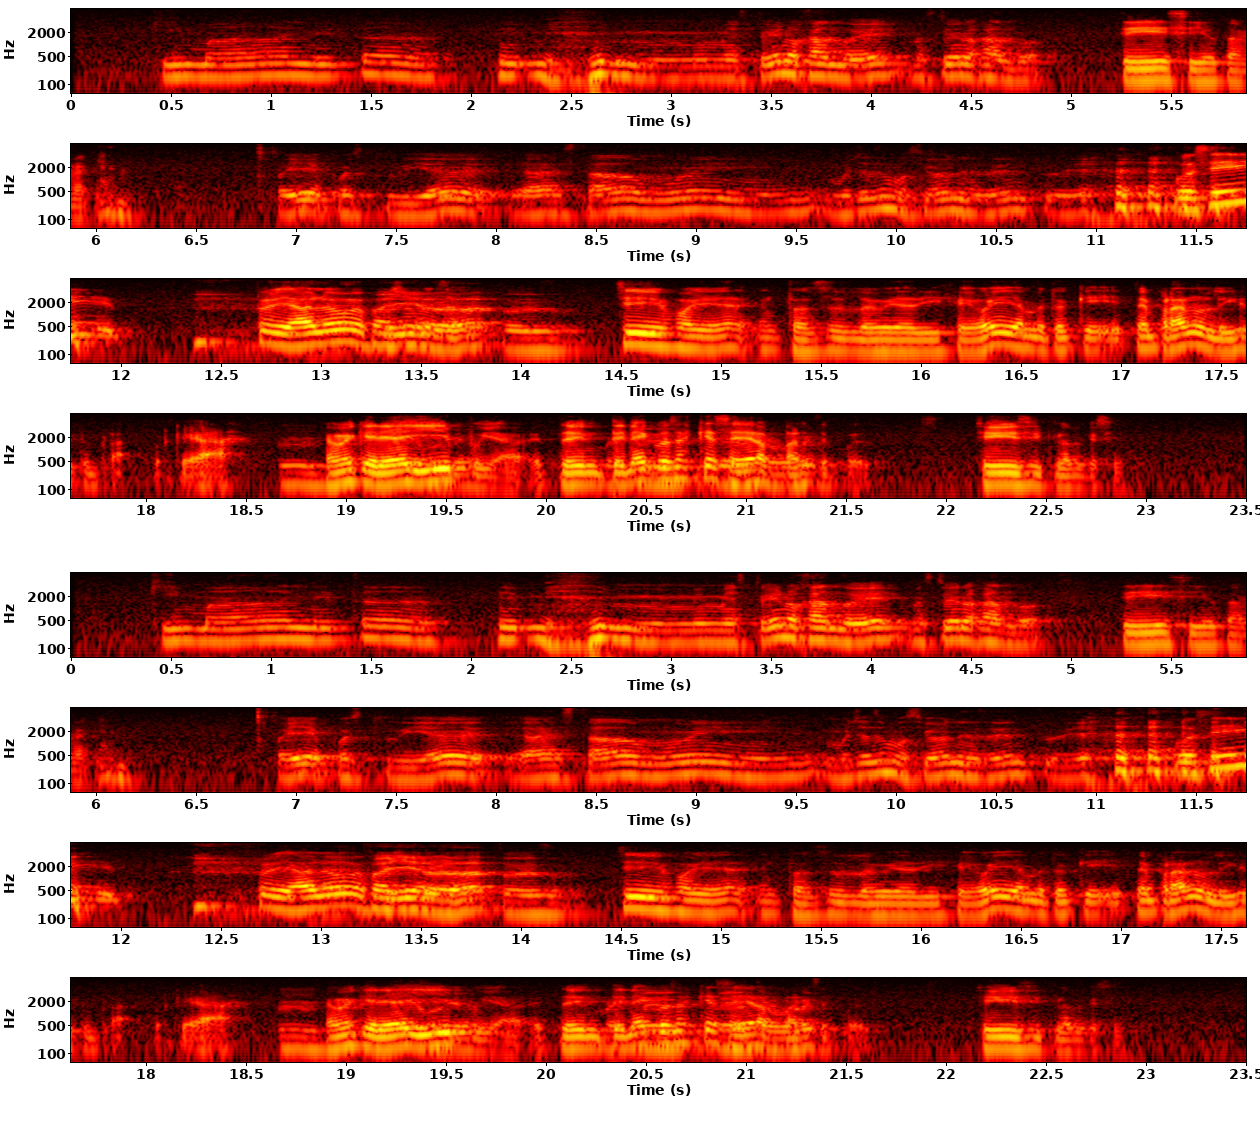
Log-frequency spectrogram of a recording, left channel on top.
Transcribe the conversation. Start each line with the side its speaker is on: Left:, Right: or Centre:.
Right: Qué mal, neta. Me, me, <laughs> me- me estoy enojando, ¿eh? Me estoy enojando.
Left: Sí, sí, yo también.
Right: Oye, pues tu día ha estado muy... Muchas emociones, ¿eh? En tu día. <laughs>
Left: Pues sí, pero ya luego
Right: Eh,
Left: me
Right: Fue
Left: puse
Right: ayer,
Left: a pensar.
Right: ¿verdad? Todo eso.
Left: Sí, fue ayer. Entonces
Right: Mm,
Left: luego ya dije, oye, ya me tengo que ir temprano, le dije temprano, porque ya,
Right: mm.
Left: ya me quería
Right: Sí,
Left: ir,
Right: porque
Left: pues ya. ten-
Right: me,
Left: tenía
Right: me-
Left: cosas
Right: medio
Left: que hacer
Right: te
Left: aparte,
Right: aburriste.
Left: pues. Sí, sí, claro que sí.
